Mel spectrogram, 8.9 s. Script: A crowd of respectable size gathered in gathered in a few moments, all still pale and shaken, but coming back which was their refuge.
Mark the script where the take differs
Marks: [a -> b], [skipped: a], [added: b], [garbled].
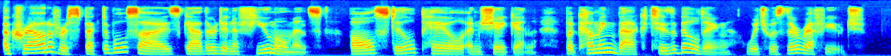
A crowd of respectable size gathered in [skipped: gathered in] a few moments, all still pale and shaken, but coming back [added: to the building] which was their refuge.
